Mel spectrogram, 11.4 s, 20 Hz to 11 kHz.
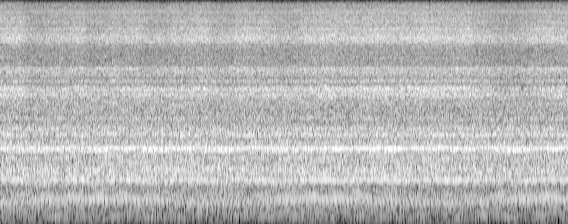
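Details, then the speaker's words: Siemens iQ300 WG41A1X1TR washing machine, spin cycle at top speed (13-minute spin, about 72 dB): steady high whir with constant motor tone and airy rush, no thumps or grinding; not silent but normal spin. "Sizler de makinenin ses seviyesini görmüş oldunuz. Fakat şöyle söyleyeyim, makine sıfır sessiz değil."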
